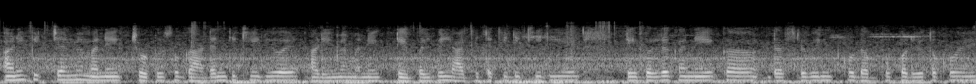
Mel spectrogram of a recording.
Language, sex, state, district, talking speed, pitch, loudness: Marwari, female, Rajasthan, Churu, 180 wpm, 160 Hz, -17 LUFS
